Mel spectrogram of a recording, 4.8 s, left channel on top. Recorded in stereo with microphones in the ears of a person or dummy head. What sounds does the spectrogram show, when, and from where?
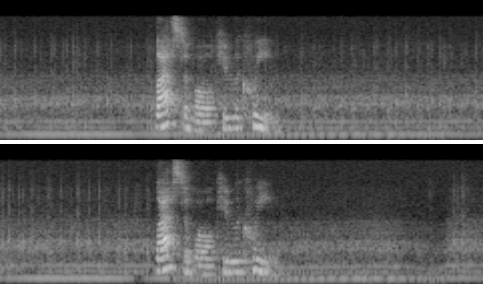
1.6 s a woman speaking: 65° left (ahead or behind), 0.9 m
